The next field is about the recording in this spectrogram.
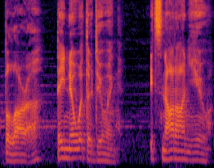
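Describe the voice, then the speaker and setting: A man voicing a calm, encouraging and plain-spoken leader in a video game. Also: lowish voice, moderate pace, soft background music, natural voice. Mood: reassuring. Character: steady, reassuring male hero and leader.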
